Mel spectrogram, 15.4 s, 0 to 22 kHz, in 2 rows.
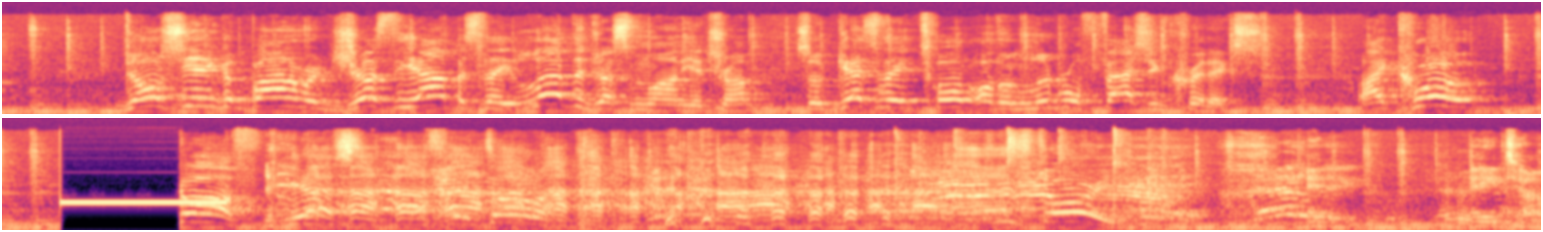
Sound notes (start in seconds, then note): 9.0 laughter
